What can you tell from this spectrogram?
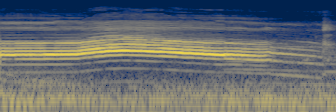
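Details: A tom cat and a ginger cat meow loudly at each other before eating together. One long, harmonic, drawn-out meow rises gently, holds, then slowly sinks and fades over about two and a half seconds.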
